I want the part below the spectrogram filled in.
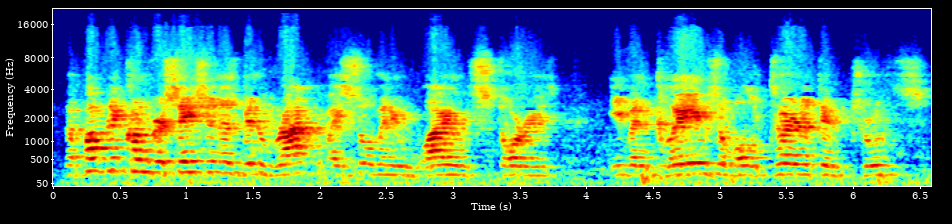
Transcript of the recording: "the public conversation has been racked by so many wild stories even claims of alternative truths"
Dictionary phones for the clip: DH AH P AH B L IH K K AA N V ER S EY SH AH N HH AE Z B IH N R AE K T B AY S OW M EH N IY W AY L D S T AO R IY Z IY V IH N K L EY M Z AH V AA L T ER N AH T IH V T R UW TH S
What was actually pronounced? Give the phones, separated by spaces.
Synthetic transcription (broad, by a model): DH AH P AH B L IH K K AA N V ER S EY SH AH N HH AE Z B IH N R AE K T B AY S OW M EH N IY W AY L D S T AO R IY Z IY V IH N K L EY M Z AH V AA L T ER N AH T IH V T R UW TH S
